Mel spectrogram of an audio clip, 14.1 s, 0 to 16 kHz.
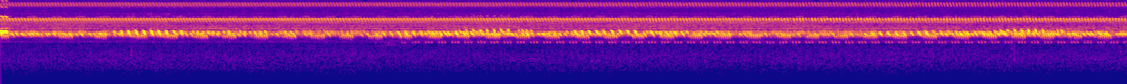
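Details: Bell crickets and crickets singing in Narita, Chiba Prefecture, Japan, recorded with a TASCAM Portacapture X8: a long, even high-pitched chorus of rapid pulsed chirps and a constant ringing hum, with bursts of trilling in the middle.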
